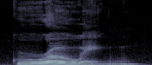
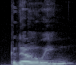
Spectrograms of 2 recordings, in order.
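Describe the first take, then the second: First: The R is made with rounded, pushed-out lips. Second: The R is a quick tap of the tongue. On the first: The speaker calls it right. "but growing" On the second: The speaker calls it wrong. "Not growing"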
